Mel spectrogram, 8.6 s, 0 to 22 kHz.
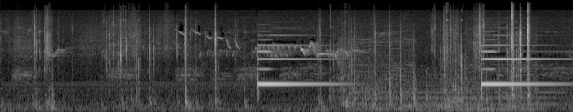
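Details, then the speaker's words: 2002 Range Rover L322 (spares or repair project), during battery drain check: sharp mechanical click as key goes into ignition, activating steering column lock, then steady chimes; normal steering column lock click. "when you put the key in ignition it activates the steering column lock so"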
